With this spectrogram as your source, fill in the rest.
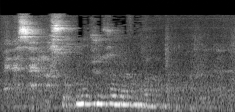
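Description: A woman's voice calls out briefly nearby, falling in pitch.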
